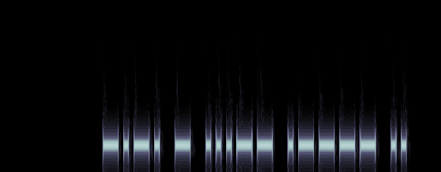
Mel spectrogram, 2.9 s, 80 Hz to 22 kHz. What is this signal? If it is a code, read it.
Morse code, heard as a keyed tone, about 36 wpm, 690 Hz. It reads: CT31I
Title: Code Groups - 5 Letter:Numbers - 35wpm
